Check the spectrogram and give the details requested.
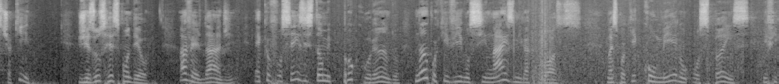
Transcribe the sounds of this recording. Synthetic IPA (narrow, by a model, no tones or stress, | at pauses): t͡ʃɪaki | ʒezuzhespõnd̪ew | ɐveɾd̪ad͡ʒɪ | ɛkɪvosejzɪst̪ɐ̃w̃mɪpɾokʰuɾɐ̃nd̪ʊ | nɐ̃w̃poɾkɪviɾɐ̃w̃sinajzmiɾakulɔzʊs | mɐspoɾkekʰomeɾɐ̃w̃ʊspɐ̃j̃s | ɪfi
